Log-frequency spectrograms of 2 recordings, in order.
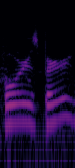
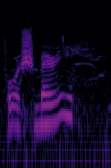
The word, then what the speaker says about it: Forsberg: Looks like Forsberg, but I guess it's Forsberg. Must be the Swedish pronunciation.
